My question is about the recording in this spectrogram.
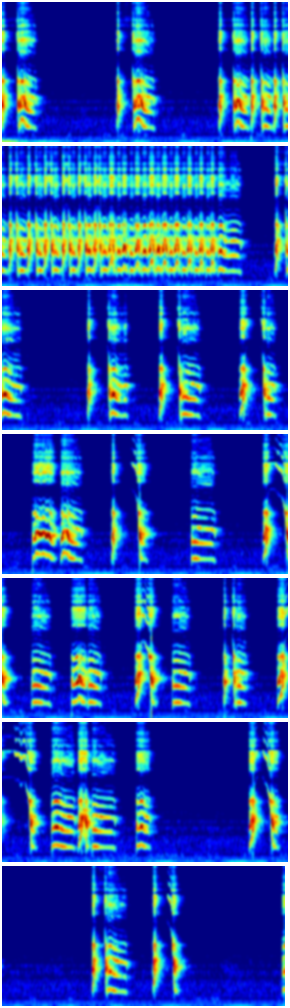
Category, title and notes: Sound effects > Objects / House appliances
TOONSqk-Blue Snowball Microphone, CU Rubber Chicken Squeaks Nicholas Judy TDC
A rubber chicken squeaking.
chicken, horn, rubber, squeak, cartoon, rubber-chicken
